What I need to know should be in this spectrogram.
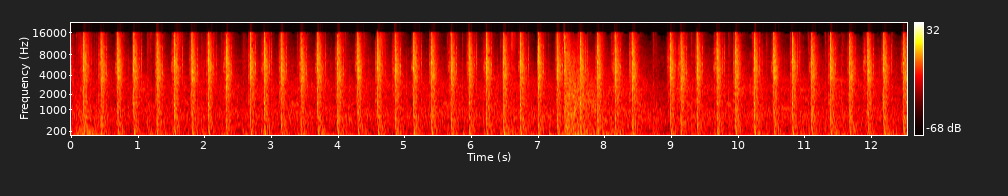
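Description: Shells explode with loud booms.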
